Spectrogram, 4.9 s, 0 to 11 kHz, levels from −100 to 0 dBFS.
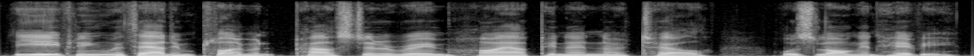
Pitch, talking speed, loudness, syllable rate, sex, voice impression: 155 Hz, 210 wpm, -19 LUFS, 5.7 syllables/s, female, gender-neutral, adult-like, tensed, powerful, clear, fluent, slightly cool, intellectual, calm, slightly unique, lively, strict, slightly sharp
